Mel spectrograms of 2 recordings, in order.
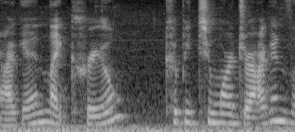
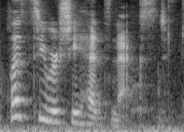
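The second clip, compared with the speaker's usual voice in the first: ordinary talk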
